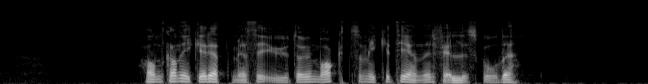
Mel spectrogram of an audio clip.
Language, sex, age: Norwegian, male, 53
